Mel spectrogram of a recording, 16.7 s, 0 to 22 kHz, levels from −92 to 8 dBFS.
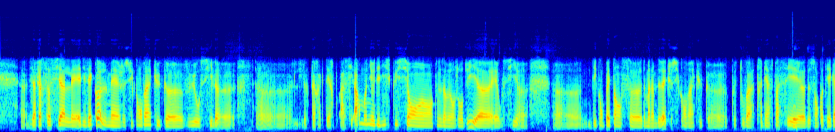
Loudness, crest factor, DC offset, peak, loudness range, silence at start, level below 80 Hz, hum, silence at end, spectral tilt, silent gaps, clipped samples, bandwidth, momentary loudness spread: -25 LUFS; 26 dB; under 0.1%; 0 dBFS; 5 LU; 0 s; -74 dBFS; none; 0 s; -7 dB/octave; none; under 0.1%; 5.2 kHz; 12 LU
